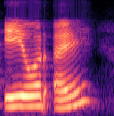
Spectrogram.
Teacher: कंठ और तालू से मिलकर के कौन सा बना है ए और ऐ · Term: कंठ तालव्य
